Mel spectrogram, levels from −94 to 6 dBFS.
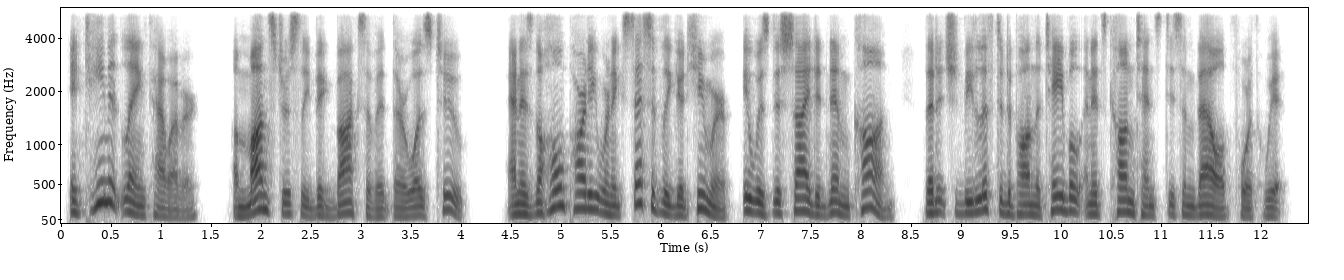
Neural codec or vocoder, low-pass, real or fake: codec, 16 kHz, 0.3 kbps, FocalCodec; 5.4 kHz; fake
